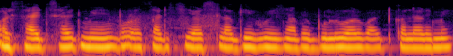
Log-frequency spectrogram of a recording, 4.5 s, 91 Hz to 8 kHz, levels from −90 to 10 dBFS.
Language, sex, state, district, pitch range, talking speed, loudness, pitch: Hindi, female, Bihar, Jamui, 180-195 Hz, 225 wpm, -15 LUFS, 185 Hz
